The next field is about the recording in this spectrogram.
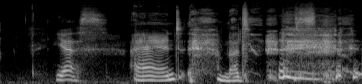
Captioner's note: laughing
